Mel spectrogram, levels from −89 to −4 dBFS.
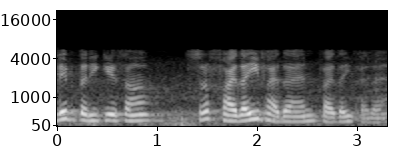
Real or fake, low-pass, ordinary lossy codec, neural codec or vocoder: real; 5.4 kHz; none; none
